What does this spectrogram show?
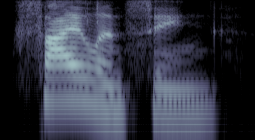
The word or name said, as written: silencing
